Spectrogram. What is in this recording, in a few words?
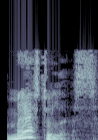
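"masterless", British English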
